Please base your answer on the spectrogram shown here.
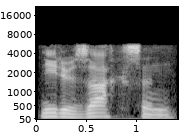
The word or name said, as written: Niedersachsen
